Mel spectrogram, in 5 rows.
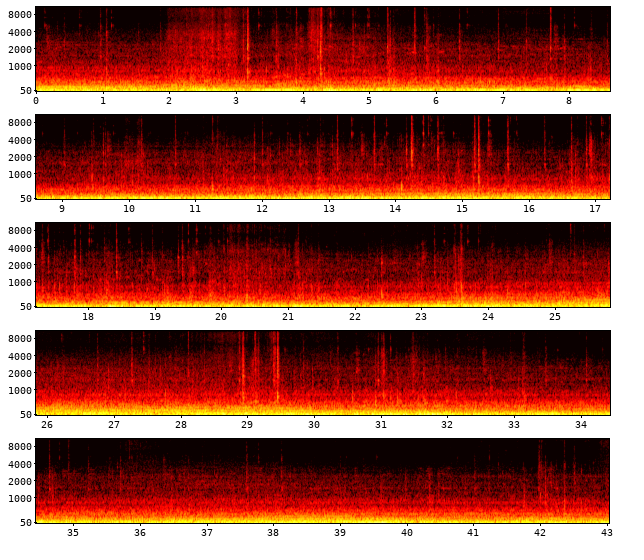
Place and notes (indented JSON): {
  "title": "Unnamed Road, Vința, Romania - driving 4wheel jeep up",
  "date": "2017-09-29 13:32:00",
  "description": "in the jeep going back to Rosia Montana",
  "latitude": "46.31",
  "longitude": "23.24",
  "altitude": "899",
  "timezone": "Europe/Bucharest"
}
